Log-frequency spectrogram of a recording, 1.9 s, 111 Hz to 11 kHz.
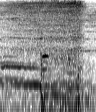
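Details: Dentsply Sirona Drufomat vacuum-forming machine making clear aligner trays, with the handle pulled and the button held. A steady airy hiss with a faint tone that cuts off after about 1.5 seconds: normal suction pulling the plastic down.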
